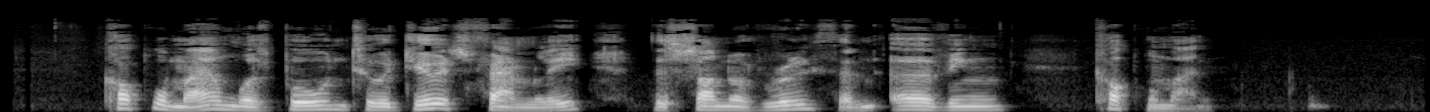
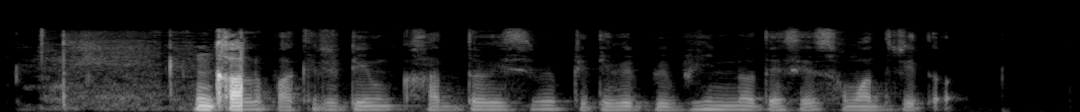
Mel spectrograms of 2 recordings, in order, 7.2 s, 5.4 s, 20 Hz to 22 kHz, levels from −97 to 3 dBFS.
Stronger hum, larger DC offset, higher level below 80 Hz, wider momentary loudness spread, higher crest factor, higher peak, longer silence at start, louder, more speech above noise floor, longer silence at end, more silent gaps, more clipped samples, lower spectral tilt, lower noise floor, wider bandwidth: neither; neither; first, -62 dBFS vs -72 dBFS; second, 12 LU vs 28 LU; second, 20 dB vs 30 dB; about the same, -2 dBFS vs -2 dBFS; second, 0.55 s vs 1 s; about the same, -21 LUFS vs -22 LUFS; first, 53 dB vs 25 dB; first, 1.1 s vs 0.8 s; neither; neither; about the same, -5.5 dB/octave vs -4.5 dB/octave; first, -74 dBFS vs -55 dBFS; first, 10.5 kHz vs 8 kHz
